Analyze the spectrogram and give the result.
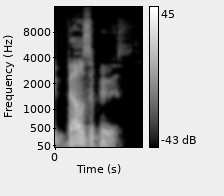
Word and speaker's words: Belzebuth: And speaking of horror films, I did also really love Belzebuth, and that's the way the character pronounces it in the movie, Belzebuth.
